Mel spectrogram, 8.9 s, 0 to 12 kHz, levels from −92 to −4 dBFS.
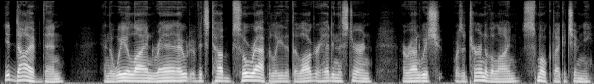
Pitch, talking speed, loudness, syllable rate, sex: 120 Hz, 215 wpm, -17 LUFS, 5.4 syllables/s, male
